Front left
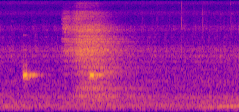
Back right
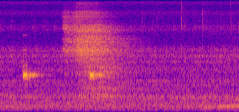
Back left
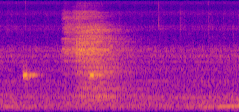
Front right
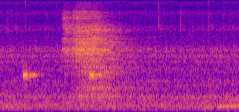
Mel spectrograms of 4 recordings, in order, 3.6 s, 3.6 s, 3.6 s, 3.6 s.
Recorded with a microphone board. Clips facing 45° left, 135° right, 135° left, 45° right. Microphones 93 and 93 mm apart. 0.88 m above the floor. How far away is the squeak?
About 3.5 m.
